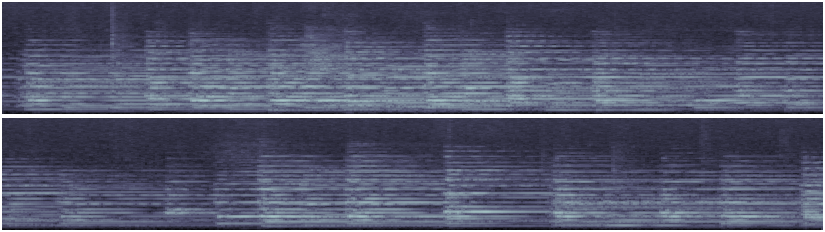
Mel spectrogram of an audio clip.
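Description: Solo piano playing a slow piece in sustained chords that change every second or two.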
